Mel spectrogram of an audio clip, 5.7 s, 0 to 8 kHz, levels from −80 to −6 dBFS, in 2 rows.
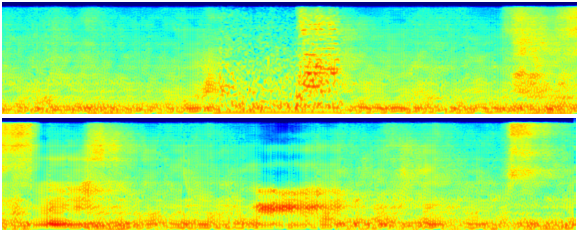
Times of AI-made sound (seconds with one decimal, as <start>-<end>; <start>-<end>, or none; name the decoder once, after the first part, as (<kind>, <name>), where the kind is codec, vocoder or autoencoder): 0.0-1.1 (vocoder, Vocos); 1.7-5.7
